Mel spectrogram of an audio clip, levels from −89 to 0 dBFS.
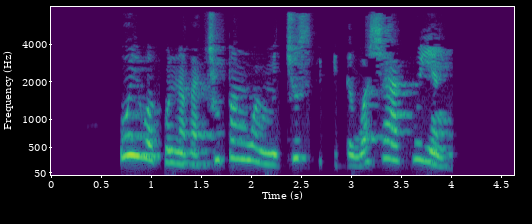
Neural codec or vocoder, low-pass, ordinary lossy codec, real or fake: none; 7.2 kHz; MP3, 32 kbps; real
